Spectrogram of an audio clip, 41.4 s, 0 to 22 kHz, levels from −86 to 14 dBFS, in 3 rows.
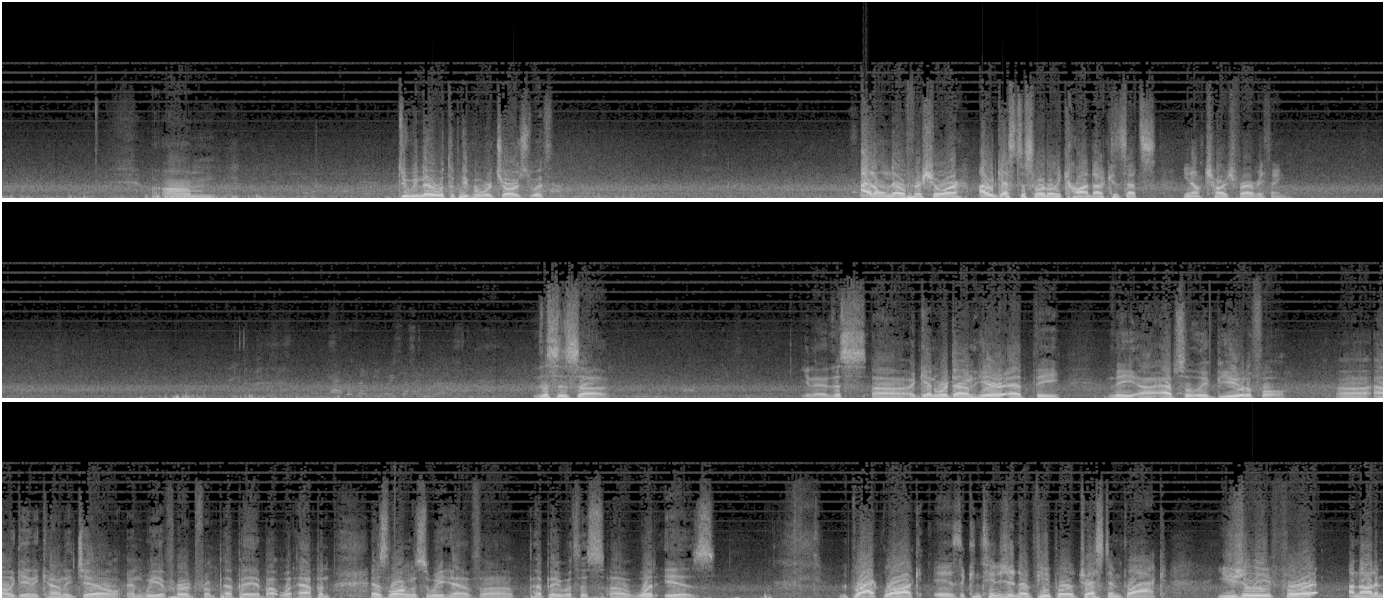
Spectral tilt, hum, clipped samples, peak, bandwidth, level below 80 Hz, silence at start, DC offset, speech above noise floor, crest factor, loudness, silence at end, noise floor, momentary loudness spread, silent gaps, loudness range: -4.5 dB/octave; none; under 0.1%; 0 dBFS; 15.5 kHz; -34 dBFS; 0 s; under 0.1%; 22 dB; 14 dB; -12 LUFS; 0 s; -34 dBFS; 22 LU; none; 17 LU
